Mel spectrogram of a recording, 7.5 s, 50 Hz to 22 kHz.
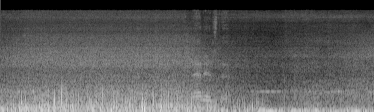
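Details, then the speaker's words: New universal ECM replacement blower motor in an ICP air handler, replacing a failed X-13 motor on a 10–11-year-old unit; red and green leads touched to start self-test. Steady hum then falling whir as it stops to reverse: normal direction self-test. "I'm just going to touch those two together while we watch the motor test its direction and it'll test for resistance I guess and it'll figure out which way is which"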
